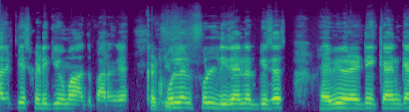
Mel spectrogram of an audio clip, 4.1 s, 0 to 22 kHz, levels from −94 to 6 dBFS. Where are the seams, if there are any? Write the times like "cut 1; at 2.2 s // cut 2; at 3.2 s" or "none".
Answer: none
